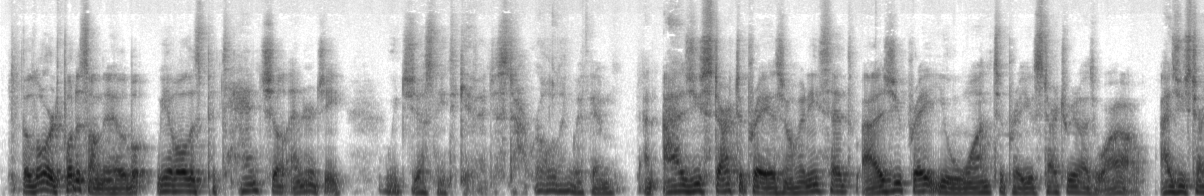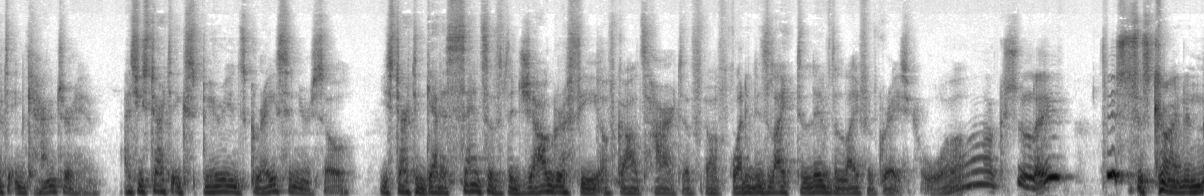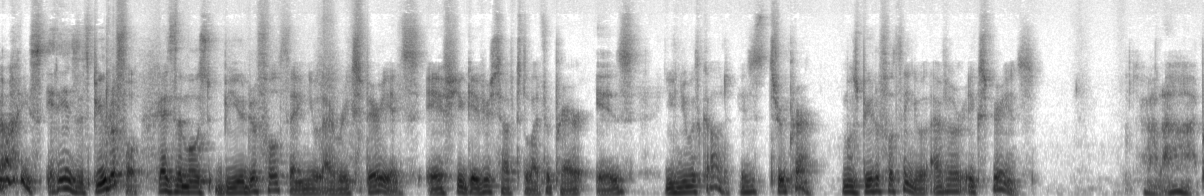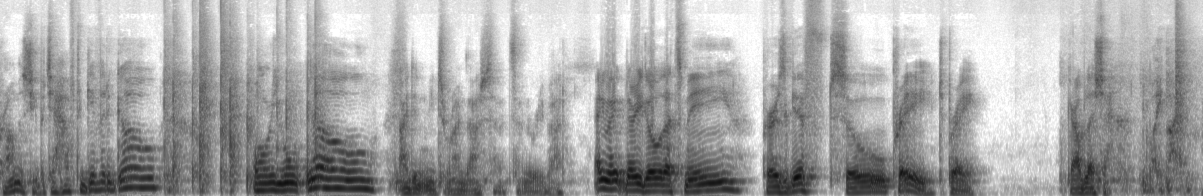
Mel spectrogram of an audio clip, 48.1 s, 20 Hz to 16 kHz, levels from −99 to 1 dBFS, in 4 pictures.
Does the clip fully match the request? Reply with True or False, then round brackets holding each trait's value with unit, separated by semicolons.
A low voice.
True (105 Hz)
